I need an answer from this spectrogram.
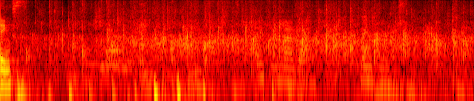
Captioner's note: audience clapping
